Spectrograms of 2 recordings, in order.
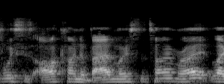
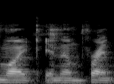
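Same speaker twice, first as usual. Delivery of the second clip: plain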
